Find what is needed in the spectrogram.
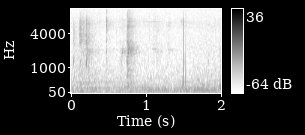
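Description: Near silence with a few faint, scattered clicks from a cat eating out of a plastic bowl.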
